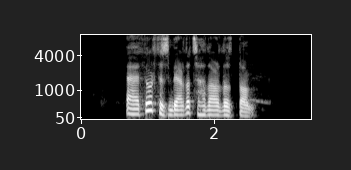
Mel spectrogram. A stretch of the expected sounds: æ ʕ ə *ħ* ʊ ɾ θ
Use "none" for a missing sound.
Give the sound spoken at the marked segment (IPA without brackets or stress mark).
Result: θ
